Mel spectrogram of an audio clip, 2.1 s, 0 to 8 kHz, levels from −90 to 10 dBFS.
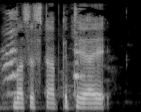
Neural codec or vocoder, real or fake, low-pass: none; real; 7.2 kHz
